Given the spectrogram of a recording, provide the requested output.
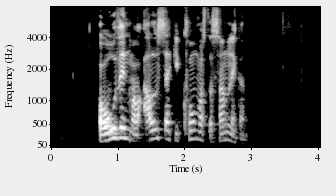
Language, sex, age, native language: Icelandic, male, 20-29, Icelandic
